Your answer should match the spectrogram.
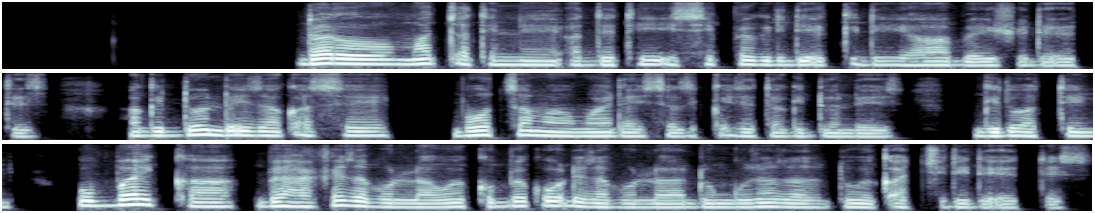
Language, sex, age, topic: Gamo, male, 25-35, government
